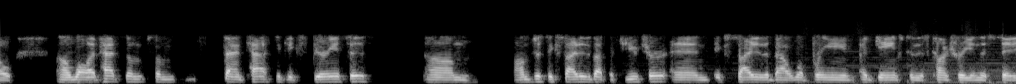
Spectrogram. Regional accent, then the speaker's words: New York, United States; First of all, growing up in New York, playing hockey

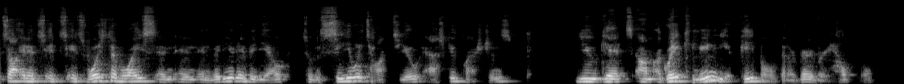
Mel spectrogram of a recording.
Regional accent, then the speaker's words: Ohio, United States; Yeah, I'm originally from Ohio. I'm 57.

